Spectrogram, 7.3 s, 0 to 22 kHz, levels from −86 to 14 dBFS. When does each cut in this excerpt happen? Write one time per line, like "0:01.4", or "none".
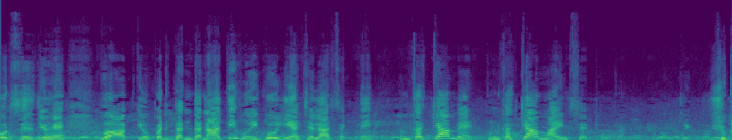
none

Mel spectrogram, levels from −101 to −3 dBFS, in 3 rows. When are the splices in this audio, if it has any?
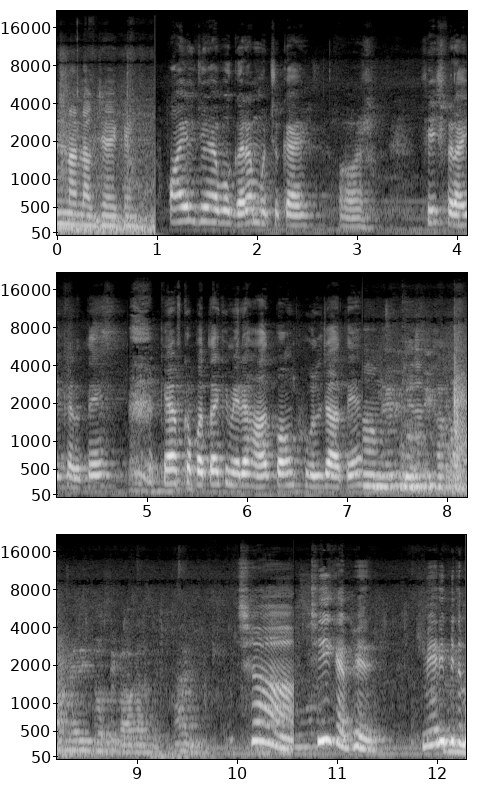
0:01.0
0:04.8
0:07.2
0:10.6

